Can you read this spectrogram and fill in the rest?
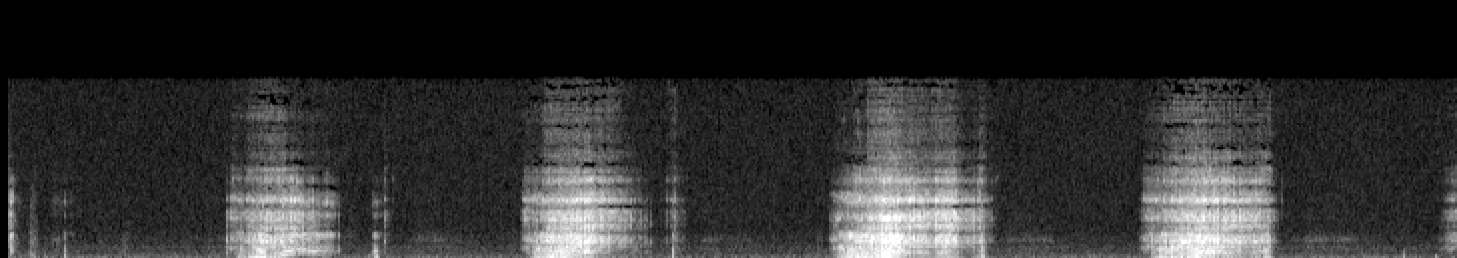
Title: Loudest snoring ever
